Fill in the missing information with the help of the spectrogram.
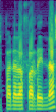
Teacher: alif lam yang ditulis tapi tidak dibaca, langsung ke huruf nun yang bertasydid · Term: alif lam syamsiyah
